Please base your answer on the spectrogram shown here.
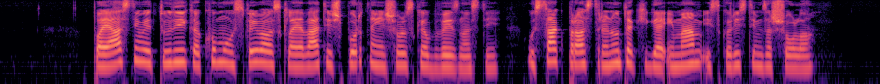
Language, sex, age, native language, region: Slovenian, female, 18-29, Slovenian, Central Slovenia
